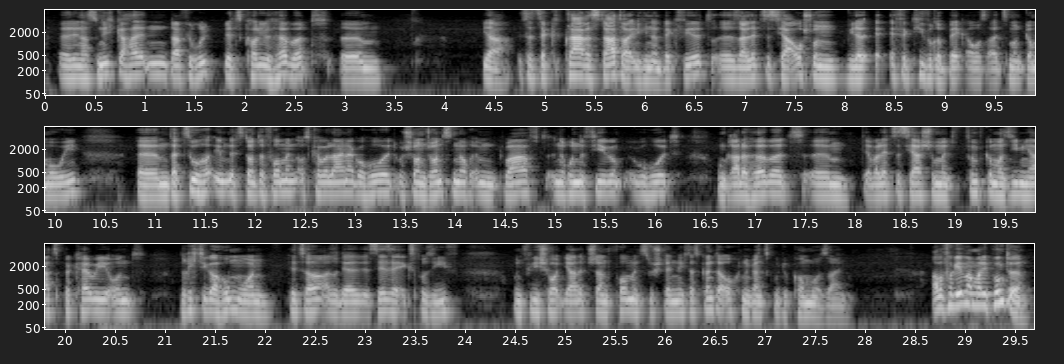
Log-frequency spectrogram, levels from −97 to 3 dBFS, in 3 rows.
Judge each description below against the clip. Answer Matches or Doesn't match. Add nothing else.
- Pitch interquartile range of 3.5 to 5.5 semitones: Doesn't match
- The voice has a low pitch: Matches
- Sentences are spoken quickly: Matches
